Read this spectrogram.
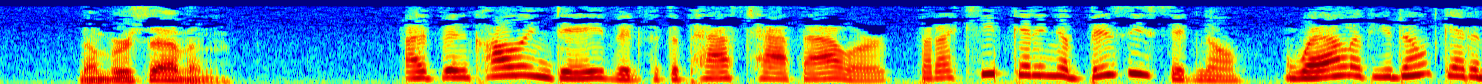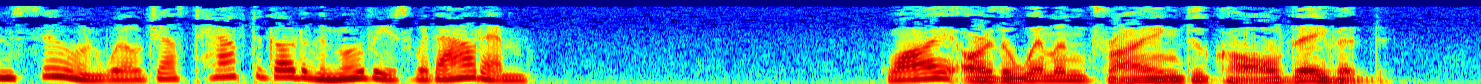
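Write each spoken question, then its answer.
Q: Why are the women trying to call David?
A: To invite him to go to the movies with them.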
